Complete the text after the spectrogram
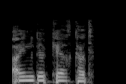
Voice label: "eingekerkert", German; adjectives

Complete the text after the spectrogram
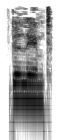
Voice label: "gelähmt", German; adjectives

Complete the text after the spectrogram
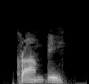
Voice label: "crumby", English; adjectives

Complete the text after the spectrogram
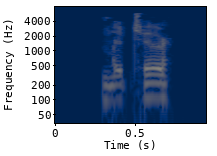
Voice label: "mature", English; adjectives

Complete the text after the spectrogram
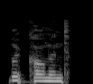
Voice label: "bekommend", German; adjectives

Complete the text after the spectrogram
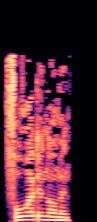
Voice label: "vorgenommen", German; adjectives

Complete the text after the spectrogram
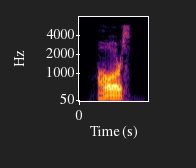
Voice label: "horse", English; nouns

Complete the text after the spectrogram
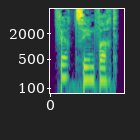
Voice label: "verzehnfacht", German; adjectives

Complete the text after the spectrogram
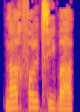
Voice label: "nachvollziehbar", German; adjectives

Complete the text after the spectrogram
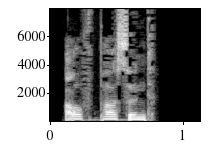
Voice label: "aufpassend", German; adjectives

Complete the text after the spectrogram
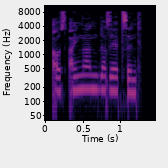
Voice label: "auseinandersetzend", German; adjectives

